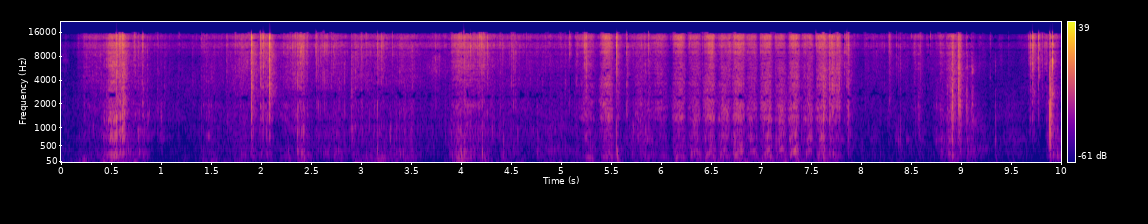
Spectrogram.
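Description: Pine branches being cut and snapped off during pruning: sharp cracks of wood, with a run of quick rasping strokes from about five to eight seconds in.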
